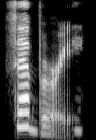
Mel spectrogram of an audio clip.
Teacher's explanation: it's like we drop that first R.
